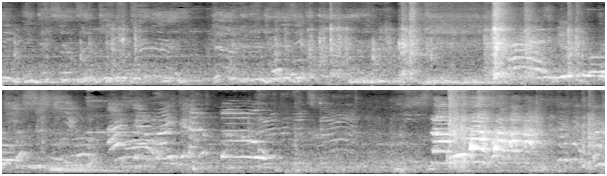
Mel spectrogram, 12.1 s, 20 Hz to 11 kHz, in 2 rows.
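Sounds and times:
young children calling and chattering: 0:04.8 - 0:12.0.

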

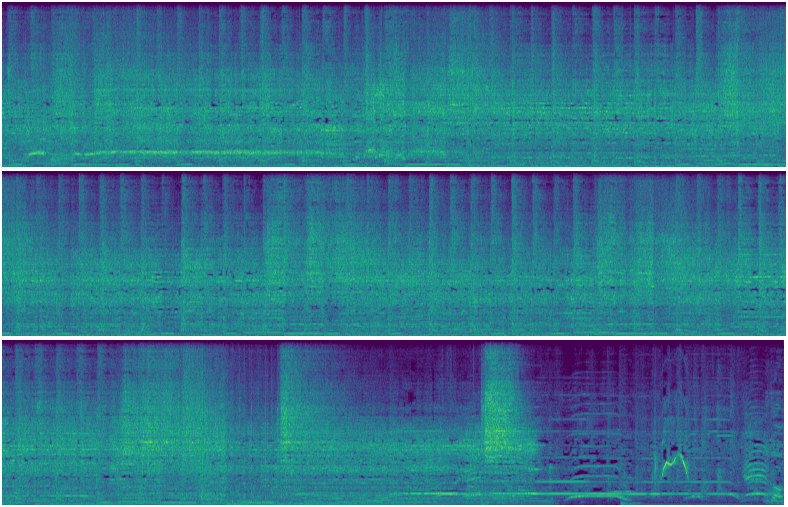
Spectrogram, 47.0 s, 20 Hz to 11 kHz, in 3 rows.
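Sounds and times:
electric guitar tone: 0:00.0 - 0:45.2
rock band playing: 0:00.0 - 0:47.0
audience cheering and whooping: 0:00.3 - 0:10.4, 0:38.8 - 0:47.0.

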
